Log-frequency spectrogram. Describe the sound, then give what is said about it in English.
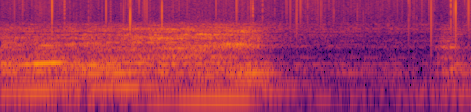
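A car carrying a load drives along, its engine giving a steady low drone with a rising revving tone that eases off after about a second into a quieter, rumbling hum. No one speaks. “I don't like driving around with anything hot like this.”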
